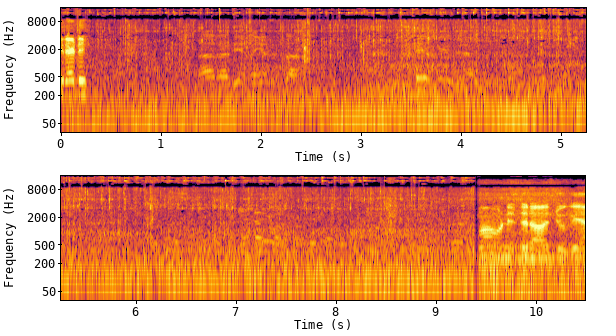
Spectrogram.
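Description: A suitcase's wheels rumble over pavement.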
